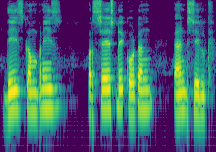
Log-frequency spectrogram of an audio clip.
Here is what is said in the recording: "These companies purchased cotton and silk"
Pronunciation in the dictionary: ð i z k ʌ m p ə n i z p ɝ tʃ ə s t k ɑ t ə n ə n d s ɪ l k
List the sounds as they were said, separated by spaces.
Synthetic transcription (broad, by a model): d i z k ʌ m p ə n i z p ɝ s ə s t k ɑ t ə n ə n d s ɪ l k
